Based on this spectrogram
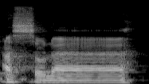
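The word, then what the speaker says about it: الصلاة: Jadi yang dibadal di sini adalah as-sholawah. Kalau tulisannya as-sholawah, tapi ini dibacanya as-sholah.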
